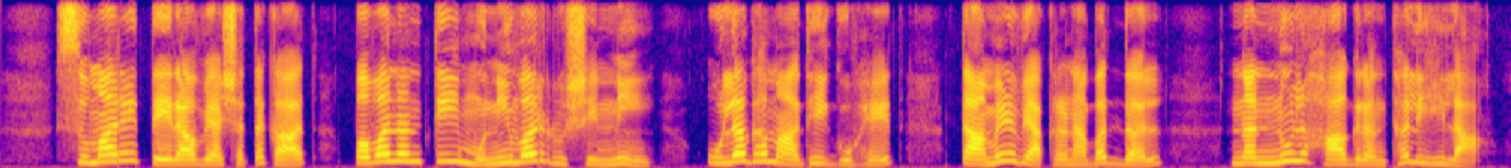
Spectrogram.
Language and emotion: Marathi, neutral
